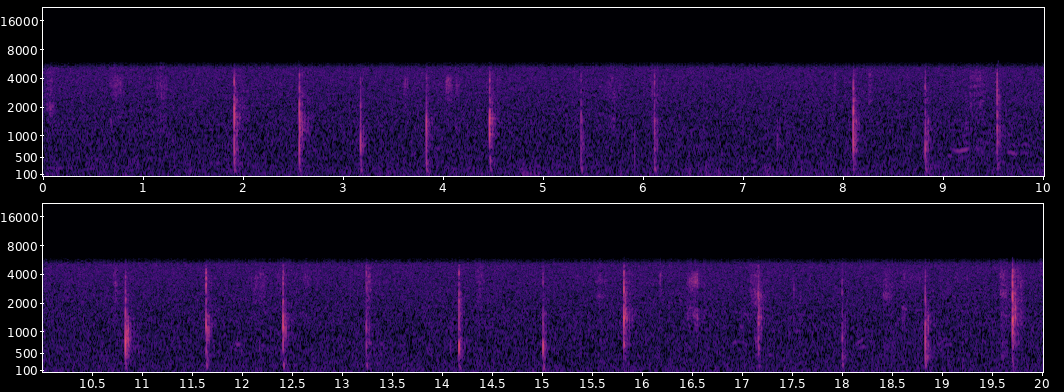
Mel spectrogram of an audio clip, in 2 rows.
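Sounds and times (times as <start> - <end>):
faint background hiss: 0.0 - 20.0.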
